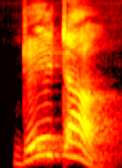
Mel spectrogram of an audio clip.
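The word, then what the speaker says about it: data: बोलते हैं tour टूअंप्रोक्सी वी वड प्रोनाउंस इट डेटा डेटा जैसे हम कहते हैं बेटा लाइक डेटा ओके अच्छा एक और शब्द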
